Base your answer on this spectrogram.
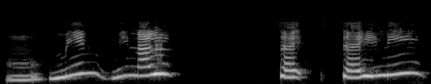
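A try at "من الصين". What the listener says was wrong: सैनी नहीं है भाई, चैनी होता है, चैनी होता है या चीनी, चीन होता है। हाँ, मिना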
